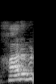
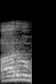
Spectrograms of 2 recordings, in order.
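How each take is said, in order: First: It starts with an h sound. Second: It starts with a vowel, no h. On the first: The speaker calls it wrong. "इसको हर्ब नहीं बोलना है" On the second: The speaker calls it right. "इसको अर्ब बोलना है"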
